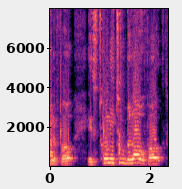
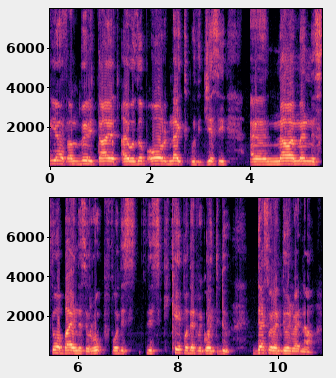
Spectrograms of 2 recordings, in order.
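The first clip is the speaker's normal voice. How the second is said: put-on Nigerian accent for a character; 3 semitones lower than usual. Narrating a video, voicing a yawning man in a store, put-on nigerian voice. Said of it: "And this is my Nigerian voice".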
